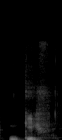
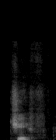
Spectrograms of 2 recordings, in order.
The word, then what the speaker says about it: GIF: Is it a hard G like GIF, graphics interchange format, so G as in graphics, or a soft G like GIF as its creator originally intended?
